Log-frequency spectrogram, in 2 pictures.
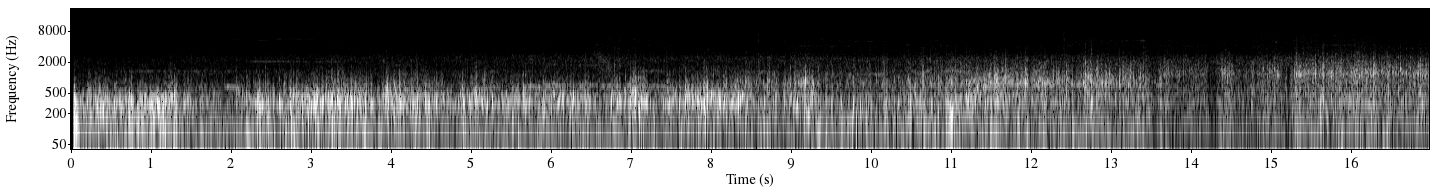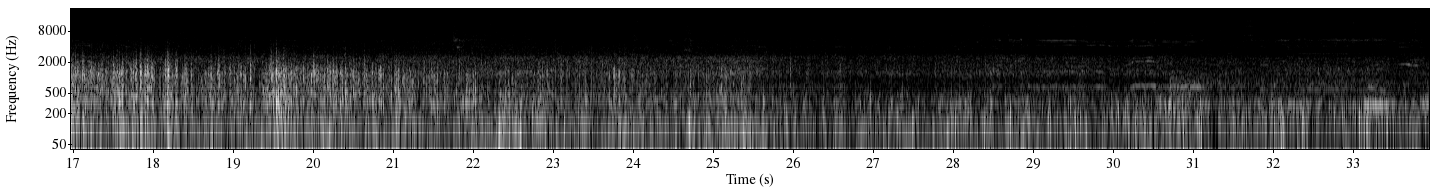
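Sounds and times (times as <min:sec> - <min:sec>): vehicle rumble on road: 0:00.0 - 0:33.9
wind noise: 0:00.0 - 0:33.9.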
